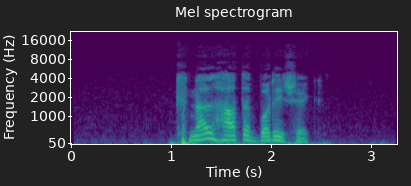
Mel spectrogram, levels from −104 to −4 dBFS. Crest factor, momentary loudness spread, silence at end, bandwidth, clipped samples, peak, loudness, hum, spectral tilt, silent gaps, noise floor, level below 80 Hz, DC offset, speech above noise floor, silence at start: 18 dB; 15 LU; 0.7 s; 7.2 kHz; under 0.1%; -22 dBFS; -38 LUFS; none; -8 dB/octave; none; -77 dBFS; -50 dBFS; under 0.1%; 40 dB; 0.95 s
